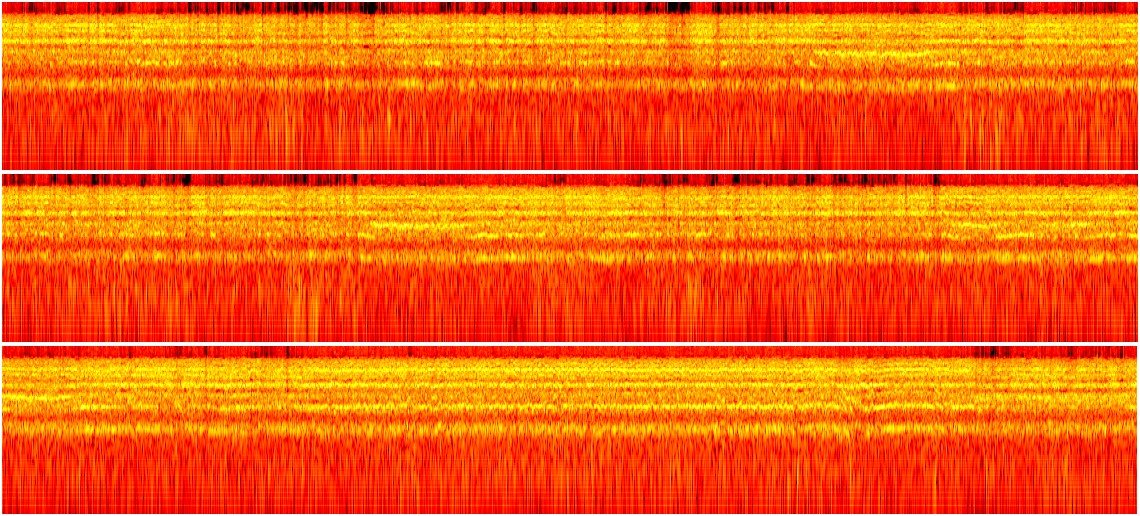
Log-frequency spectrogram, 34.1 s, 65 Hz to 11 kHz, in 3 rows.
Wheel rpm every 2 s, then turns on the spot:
230, 230, 230, 230, 220, 230, 230, 230, 230, 230, 230, 220, 230, 210, 210, 210, 220.
none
